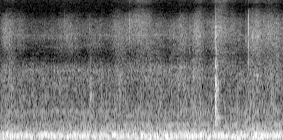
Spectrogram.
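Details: LADA Granta FL right passenger door after refitting the door card and tightening loose handle bolts: steady road and wind rumble while driving, no knocks or rattles over bumps; door panel quiet.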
